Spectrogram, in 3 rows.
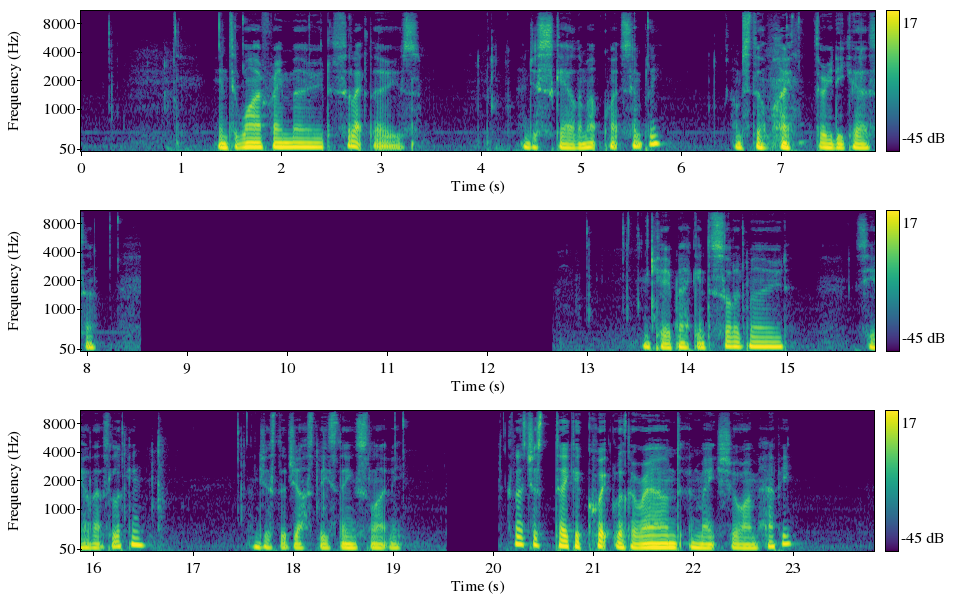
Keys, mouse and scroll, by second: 0.8 z, 2.3 click, 4.2 s, 7.1-8.6 drag, 8.6-11.8 typing, 10.1 middle click, 13.0 middle click, 13.7 z, 14.6-16.6 middle drag, 16.6 Tab, 17.0 g, 17.7 middle click, 18.1 scroll up 4, 18.2 Tab, 18.4 click, 18.6 middle click, 19.0 g, 19.6 Tab, 19.6 scroll down 1, 19.8-22.9 middle drag.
